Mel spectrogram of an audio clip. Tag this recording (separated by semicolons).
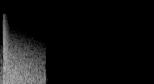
Drum; Percussion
